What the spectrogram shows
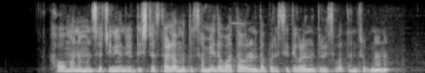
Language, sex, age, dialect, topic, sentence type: Kannada, female, 51-55, Central, agriculture, statement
